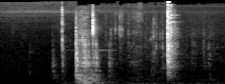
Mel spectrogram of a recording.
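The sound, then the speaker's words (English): A key clicks and rattles in the lock of a locked garden door, followed by a longer scraping, clattering burst, then a sharp latch clack as the door swings open. No voices. “Mary took the key from her pocket and opened the door.”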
